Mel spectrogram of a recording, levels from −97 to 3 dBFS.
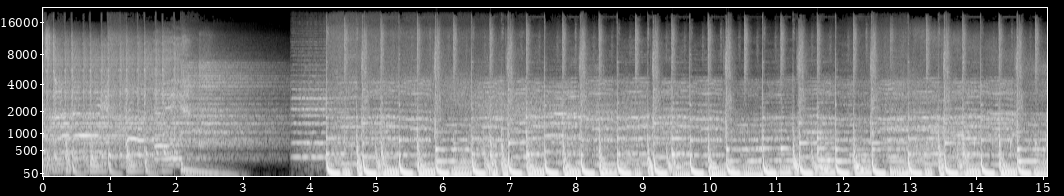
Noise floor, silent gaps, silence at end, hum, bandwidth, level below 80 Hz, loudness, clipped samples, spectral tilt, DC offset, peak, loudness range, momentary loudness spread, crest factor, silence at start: -31 dBFS; none; 0 s; none; 18.5 kHz; -12 dBFS; -10 LUFS; under 0.1%; -5 dB/octave; under 0.1%; 0 dBFS; 4 LU; 6 LU; 8 dB; 0 s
